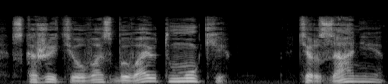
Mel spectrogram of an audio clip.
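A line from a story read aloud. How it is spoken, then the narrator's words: Soulful, probing. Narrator (Russian): Алексей Спиридонович, проникновенным голосом начавший допытываться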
